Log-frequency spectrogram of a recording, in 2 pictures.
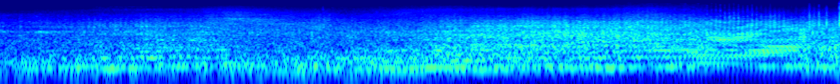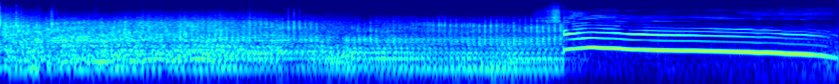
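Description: A straight-piped Subaru STI with a boxer engine rips past close by, a loud rising and falling burbling exhaust roar sweeping through, followed by a high revving whine with a sharp pitch drop at the end.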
